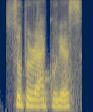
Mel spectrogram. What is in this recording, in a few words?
"superaqueous", Indian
